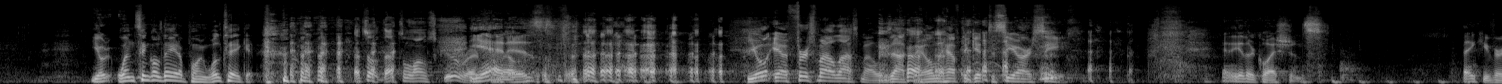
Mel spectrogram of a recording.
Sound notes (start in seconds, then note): 5.1 laughter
